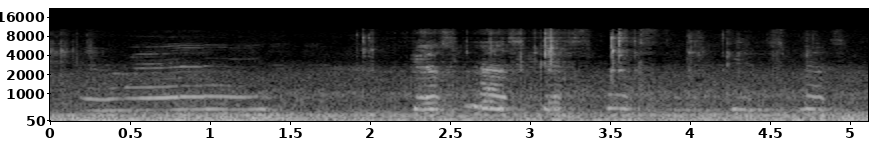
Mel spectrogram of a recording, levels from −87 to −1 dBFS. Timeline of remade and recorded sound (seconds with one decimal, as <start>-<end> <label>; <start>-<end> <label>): 0.0-2.1 recorded; 2.1-3.3 remade; 3.3-5.1 recorded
